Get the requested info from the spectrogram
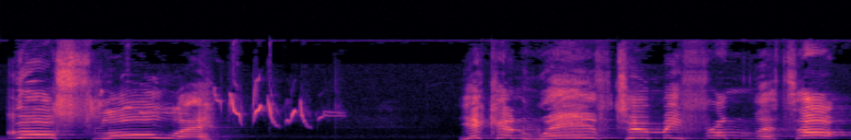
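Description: A woman's voice: extremely high pitch, steady tone, takes it slowly, fairly bright tone, a little hiss or hum, exaggerated voice. A woman playing a fretful, scolding wife in a radio play, calling out in exasperation. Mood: impatient. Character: nagging, fretful wife afraid of heights. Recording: echoey, slightly distant from mic.

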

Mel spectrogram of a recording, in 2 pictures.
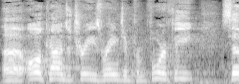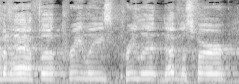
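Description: A man in his forties with a high-pitched voice presents auction goods in a casual, folksy way, running through items as he goes. He is filming on a phone, and his voice rings around a big, echoing warehouse hall. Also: fairly even intonation, a little slow, a little hiss or hum. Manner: folksy, addresses viewers as guys. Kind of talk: casual live walkthrough commentary, listing items. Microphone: handheld phone. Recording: echoey warehouse hall reverb.

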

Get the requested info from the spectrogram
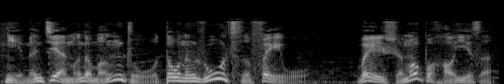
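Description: A man voicing a calm, proud young martial-arts hero in an audiobook, cool, disdainful and defiant. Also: lowish voice, moderate pace, soft background music, pitched below the performer's own voice. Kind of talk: audiobook character acting.

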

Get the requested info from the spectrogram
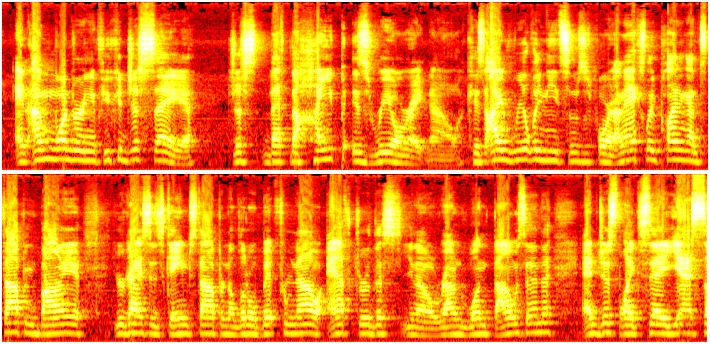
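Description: A man talking casually and excitably as a game streamer, with repetitive, stammering phrasing on a noisy livestream recording. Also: fairly high pitch. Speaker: game streamer making a prank call.

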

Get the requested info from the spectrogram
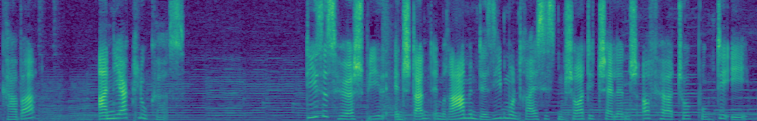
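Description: A woman's voice: medium pitch, a little slow. A woman announcer reading scripted credits over music.

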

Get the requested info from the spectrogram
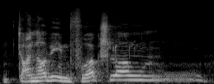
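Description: An actor playing an uneasy, hesitant town culture official in a TV crime series. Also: male voice, high voice, moderate pace, creaky, husky, heavily acted. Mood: guarded, uneasy.

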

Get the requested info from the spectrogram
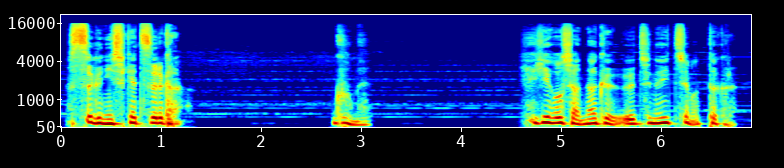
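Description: An actor playing an anguished, devoted young police officer boyfriend in an audio drama, with breathy, halting, emotional delivery. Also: male voice, fairly high pitch, dark tone, dry recording, soft background music. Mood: desperate, pleading. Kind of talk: dramatic Japanese situation voice acting.

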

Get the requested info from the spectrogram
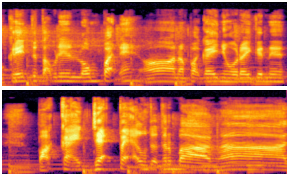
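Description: A Malaysian man hosting a gaming video with excited, exclamatory gameplay commentary. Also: high-pitched. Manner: exclamatory, animated reactions.

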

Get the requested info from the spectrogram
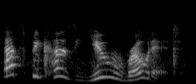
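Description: Woman as worried 1940s wife, sardonic, piercingly bright, slightly muffled recording, radio play. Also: high-pitched, sing-song, unhurried, full character voice. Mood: bitter, worried. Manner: snippy, sardonic.

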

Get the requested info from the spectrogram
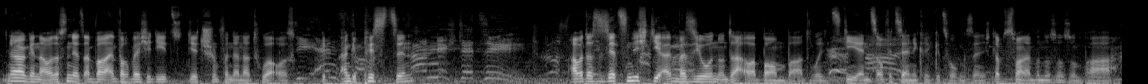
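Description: A man's voice: fairly low pitch, fast. A man giving casual, joking gaming commentary in a colloquial way. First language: German. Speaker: let's player. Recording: game music behind the voice. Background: strategy game music and effects.

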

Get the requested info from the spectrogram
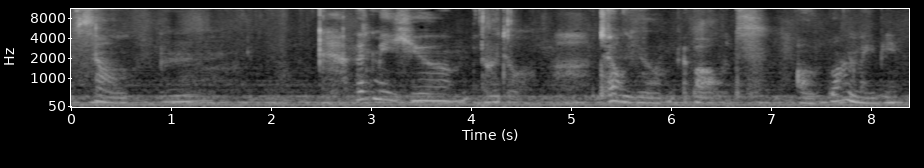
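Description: A woman in her thirties whispering breathily in an ASMR flight attendant roleplay, with halting, hesitant phrasing, close to the microphone. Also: mid-range voice, heavy background noise.

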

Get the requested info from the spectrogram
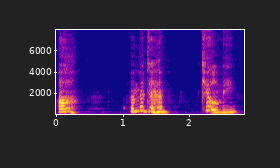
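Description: A terrified young wife from a storybook melodrama played by a male narrator. Her voice sits very high, far above natural speech, imploring and desperate. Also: unhurried, a little mellow, no room sound. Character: terrified pleading young woman, guilty adulterous wife.

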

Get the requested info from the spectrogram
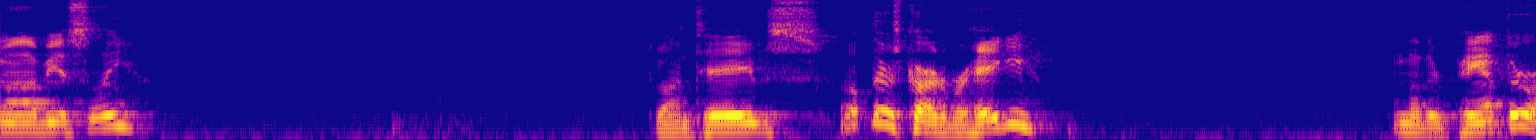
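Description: Man with lively, animated unboxing commentary. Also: on the high side. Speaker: radio sports play-by-play broadcaster. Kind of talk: casual unboxing commentary, reading out names.

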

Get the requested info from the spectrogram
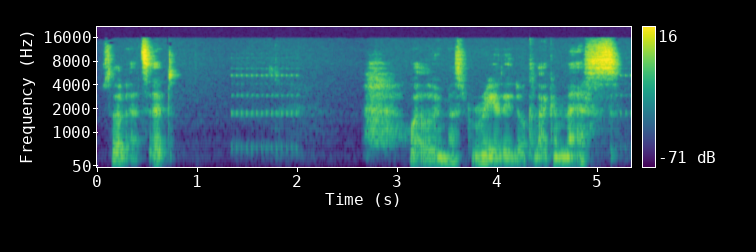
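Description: A woman voicing a gruff, grudging villain skunk gang chief in a video game, muttering breathily. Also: deep voice, expressive, slow pace, pitched below the performer's own voice, full character voice. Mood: grumpy, weary.

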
